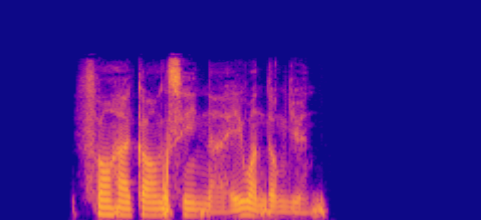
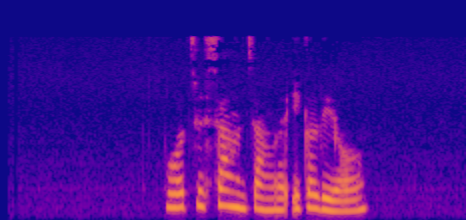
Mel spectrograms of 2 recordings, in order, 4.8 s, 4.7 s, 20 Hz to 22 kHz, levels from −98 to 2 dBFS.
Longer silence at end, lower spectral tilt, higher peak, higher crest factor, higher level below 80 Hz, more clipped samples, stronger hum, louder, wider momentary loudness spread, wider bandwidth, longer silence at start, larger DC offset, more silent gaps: first, 1.6 s vs 1 s; second, -4.5 dB/octave vs -6.5 dB/octave; first, -2 dBFS vs -12 dBFS; about the same, 20 dB vs 18 dB; first, -58 dBFS vs -82 dBFS; neither; neither; first, -19 LUFS vs -27 LUFS; first, 14 LU vs 9 LU; second, 8.2 kHz vs 11.5 kHz; second, 0.8 s vs 1.65 s; neither; neither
